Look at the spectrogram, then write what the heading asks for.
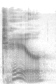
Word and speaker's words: tear: these two phrasal verbs the first one is pronounced tear tear up like you tear up paper and the second one is tear tear up when you cry just a little maybe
